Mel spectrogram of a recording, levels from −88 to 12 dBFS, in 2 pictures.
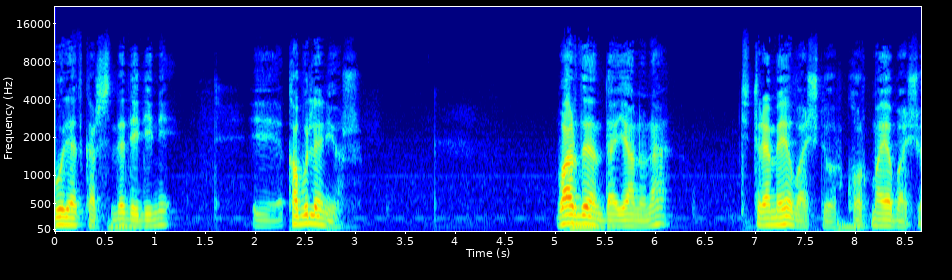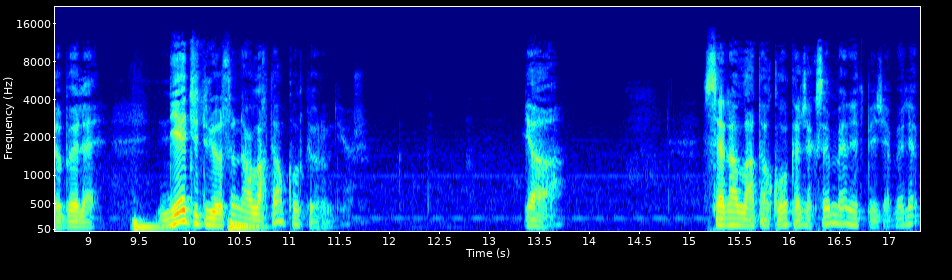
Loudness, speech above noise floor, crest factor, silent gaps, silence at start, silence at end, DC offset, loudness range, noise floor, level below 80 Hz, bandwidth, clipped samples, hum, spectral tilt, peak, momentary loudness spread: -24 LUFS; 39 dB; 24 dB; none; 0 s; 0.05 s; under 0.1%; 15 LU; -63 dBFS; -48 dBFS; 13 kHz; under 0.1%; none; -6 dB/octave; -2 dBFS; 19 LU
